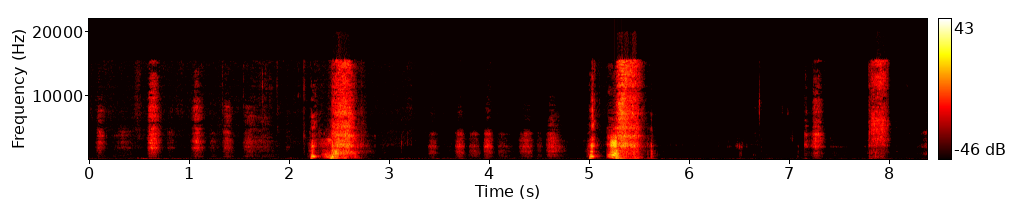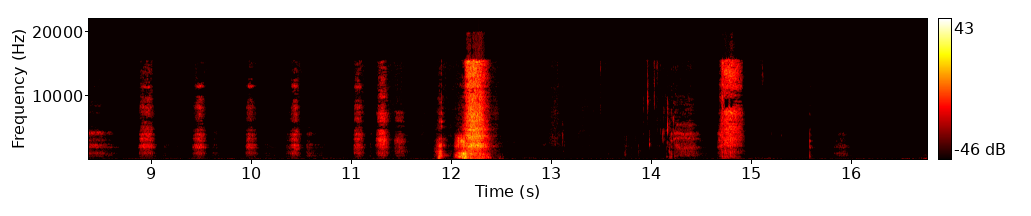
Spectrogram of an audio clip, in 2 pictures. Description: Sneezing into a tissue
